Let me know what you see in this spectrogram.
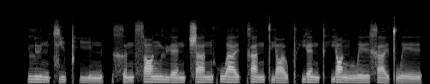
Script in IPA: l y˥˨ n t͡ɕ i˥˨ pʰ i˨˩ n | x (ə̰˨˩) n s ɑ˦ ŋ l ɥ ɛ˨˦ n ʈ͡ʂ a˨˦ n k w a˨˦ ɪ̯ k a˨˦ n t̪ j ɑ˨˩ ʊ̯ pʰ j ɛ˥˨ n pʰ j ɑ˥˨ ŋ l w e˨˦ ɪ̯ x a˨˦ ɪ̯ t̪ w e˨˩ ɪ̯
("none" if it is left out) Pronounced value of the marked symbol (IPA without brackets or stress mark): ə˨˦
